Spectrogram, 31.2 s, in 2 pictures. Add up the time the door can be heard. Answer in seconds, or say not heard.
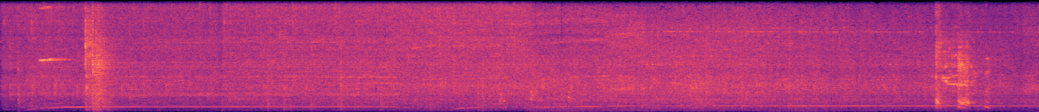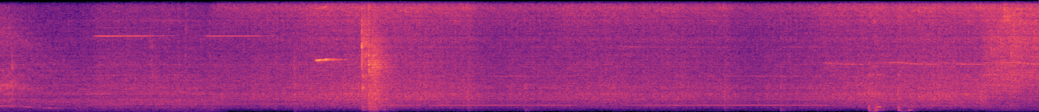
3 s.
